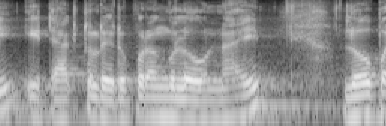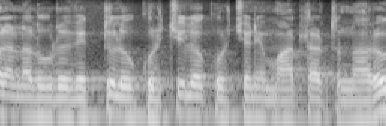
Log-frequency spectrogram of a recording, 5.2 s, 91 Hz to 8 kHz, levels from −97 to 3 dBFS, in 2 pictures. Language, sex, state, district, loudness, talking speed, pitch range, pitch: Telugu, male, Telangana, Adilabad, -14 LUFS, 130 wpm, 115-130 Hz, 120 Hz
